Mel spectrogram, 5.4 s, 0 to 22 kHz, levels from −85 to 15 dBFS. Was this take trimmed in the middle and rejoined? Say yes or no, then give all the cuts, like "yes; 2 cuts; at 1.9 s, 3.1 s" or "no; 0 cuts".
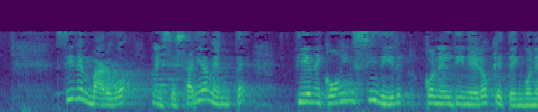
yes; 2 cuts; at 1.5 s, 3.2 s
